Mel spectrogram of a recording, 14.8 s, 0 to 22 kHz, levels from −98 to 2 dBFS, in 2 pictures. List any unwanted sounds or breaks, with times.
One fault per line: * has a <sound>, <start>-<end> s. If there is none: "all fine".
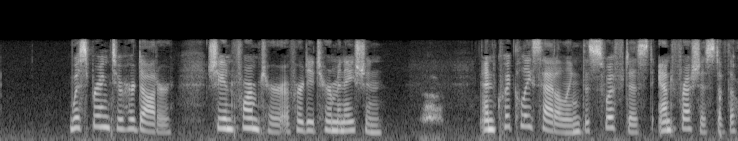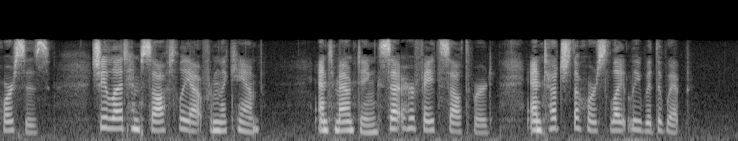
* has a bark, 4.2-4.5 s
